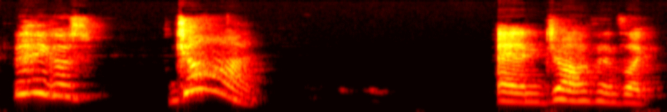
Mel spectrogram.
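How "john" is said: high-pitched, sharp call of a name; stern calling out. Retold or imitated. Principal rounds on second student in library, stern call. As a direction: call out the culprit like a cross principal.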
